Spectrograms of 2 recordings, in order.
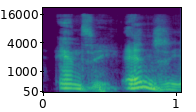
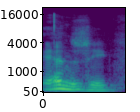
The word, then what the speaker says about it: Enzi: senators, Nunn, and senators from other countries, Mike Espy, maybe mispronounced his name, a senator from Wyoming. Enzi, that's right, Enzi, Senator Enzi, he's still a serving senator.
